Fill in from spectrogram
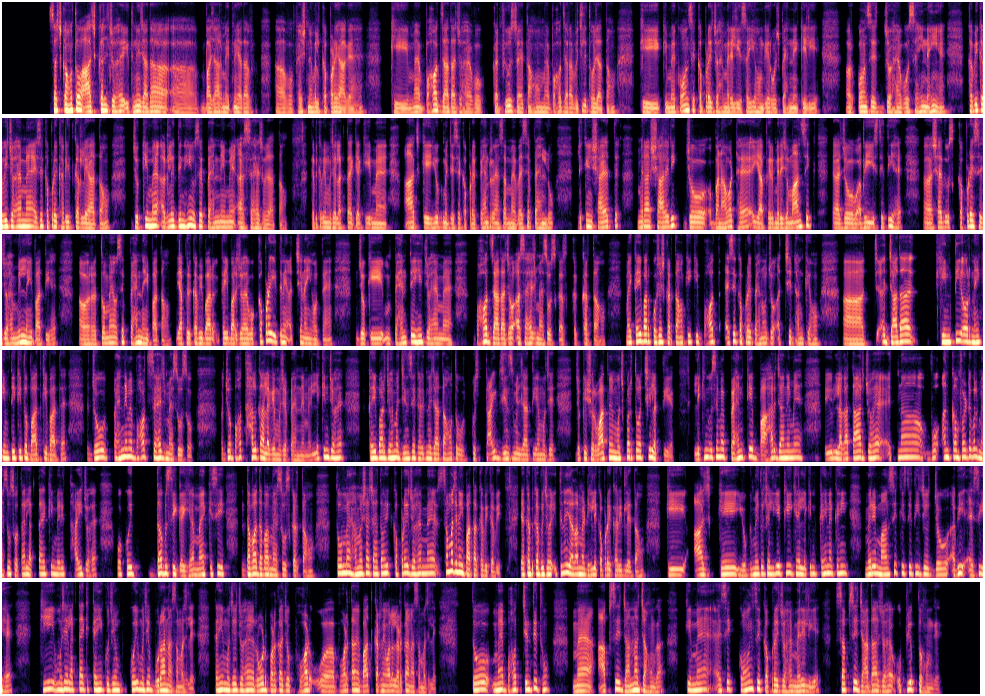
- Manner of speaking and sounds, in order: in English: "फ़ैशनेबल"; in English: "कन्फ़्यूज़ड"; in English: "टाइट"; in English: "अनकम्फर्टेबल"; in English: "थाई"; in English: "रोड"
- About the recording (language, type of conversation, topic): Hindi, advice, रोज़मर्रा के लिए कौन-से कपड़े सबसे उपयुक्त होंगे?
